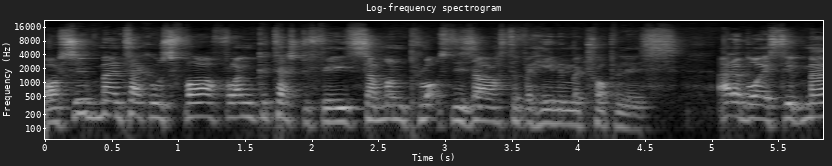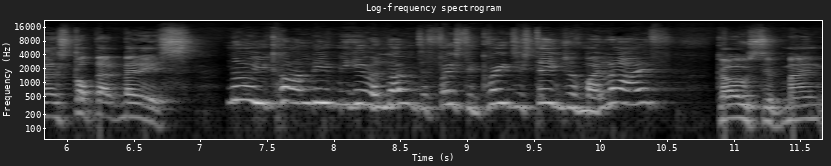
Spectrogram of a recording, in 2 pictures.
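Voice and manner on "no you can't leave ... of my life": clumsy, bad put-on woman's voice, very high-pitched. Acting out a superman radio show, the speaker plays a woman: bad put-on woman's voice. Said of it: "my woman's voices aren't too good".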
